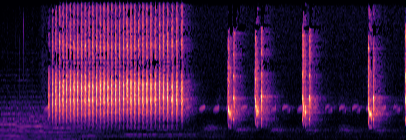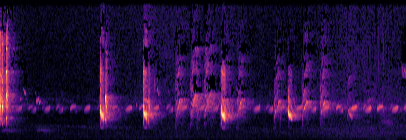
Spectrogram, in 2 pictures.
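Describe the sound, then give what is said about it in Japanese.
A bull-headed shrike, come down to a mountain village in autumn, gives loud, harsh, high-pitched territorial calls: a long rasping burst, then a series of sharp shrieks at irregular intervals, over a steady background of pulsing insect trills. “モズです標高の高いところで夏を過ごしたモズは秋里へ降りてくると高鳴きと呼ばれる鋭い声で縄張りを宣言します”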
